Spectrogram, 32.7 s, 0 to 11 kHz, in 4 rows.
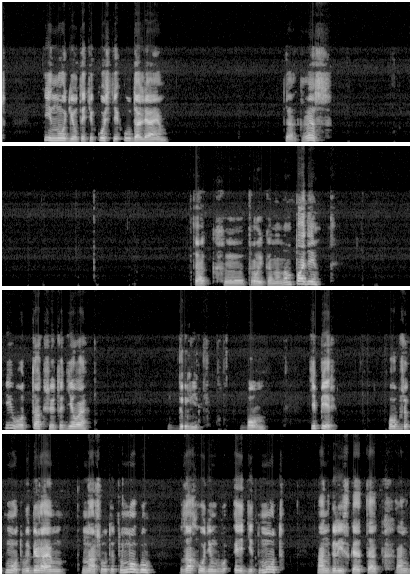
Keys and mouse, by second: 1.0-5.5 drag, 7.7-9.7 drag, 10.7-11.8 drag, 13.0 KP_3, 15.3-18.2 drag, 19.9 Delete, 23.4 click, 25.1 click, 26.3-26.8 shift+middle drag, 28.3-29.7 drag.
